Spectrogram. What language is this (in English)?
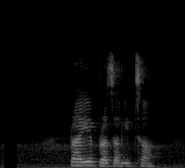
Nepali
